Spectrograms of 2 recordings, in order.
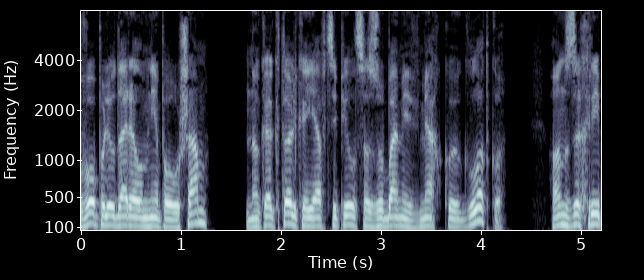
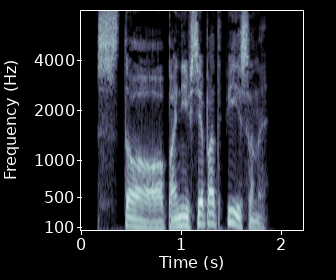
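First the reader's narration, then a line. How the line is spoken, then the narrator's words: Growling. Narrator (Russian): Я зарычал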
